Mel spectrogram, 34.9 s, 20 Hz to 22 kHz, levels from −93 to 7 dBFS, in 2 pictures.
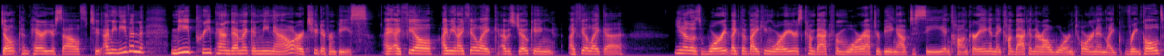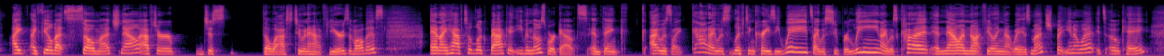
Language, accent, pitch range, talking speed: English, American, 175-215 Hz, 210 wpm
